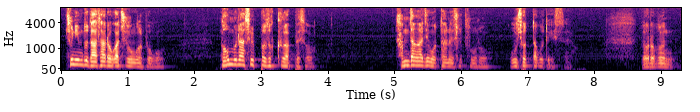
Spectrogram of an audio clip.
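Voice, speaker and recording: A middle-aged male pastor preaching a Sunday sermon with passion, dropping to a hush and rising to shouts, acting out quoted voices. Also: mid-range voice, lively intonation, normal speed, long pauses. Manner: impassioned preaching, swinging from hushed to shouting.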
